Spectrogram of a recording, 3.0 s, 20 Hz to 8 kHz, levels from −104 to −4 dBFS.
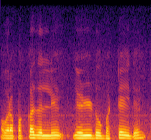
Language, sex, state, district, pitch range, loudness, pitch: Kannada, male, Karnataka, Bangalore, 150-155 Hz, -13 LUFS, 155 Hz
